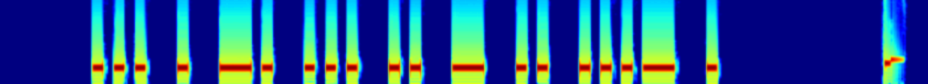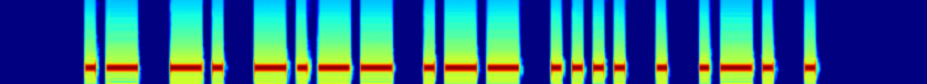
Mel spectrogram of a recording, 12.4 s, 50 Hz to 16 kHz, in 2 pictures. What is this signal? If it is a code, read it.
Morse code, heard as a keyed tone, about 17 wpm, 700 Hz. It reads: SENSITIVE ANYWHERE
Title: Sentences from Top 1400 Words - New Word Drill - 17wpm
